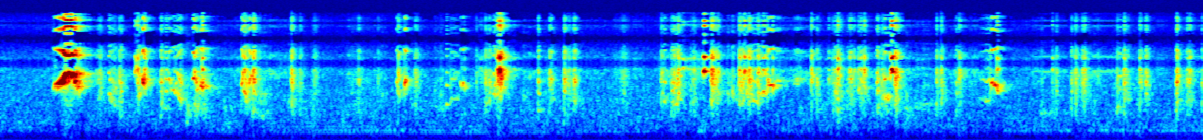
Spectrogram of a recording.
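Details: Kakariki, young birds discovering dandelion while older birds eat it eagerly; scattered harsh squawks and short chattering notes with a loud shrill squawk near the start, plus wing flutters and rustling between calls.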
